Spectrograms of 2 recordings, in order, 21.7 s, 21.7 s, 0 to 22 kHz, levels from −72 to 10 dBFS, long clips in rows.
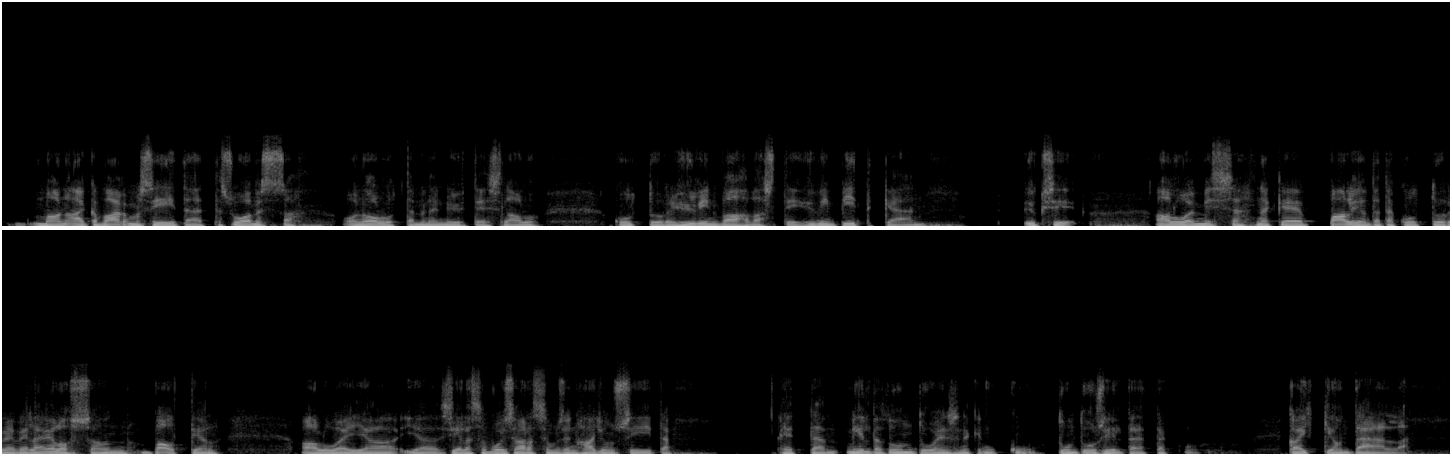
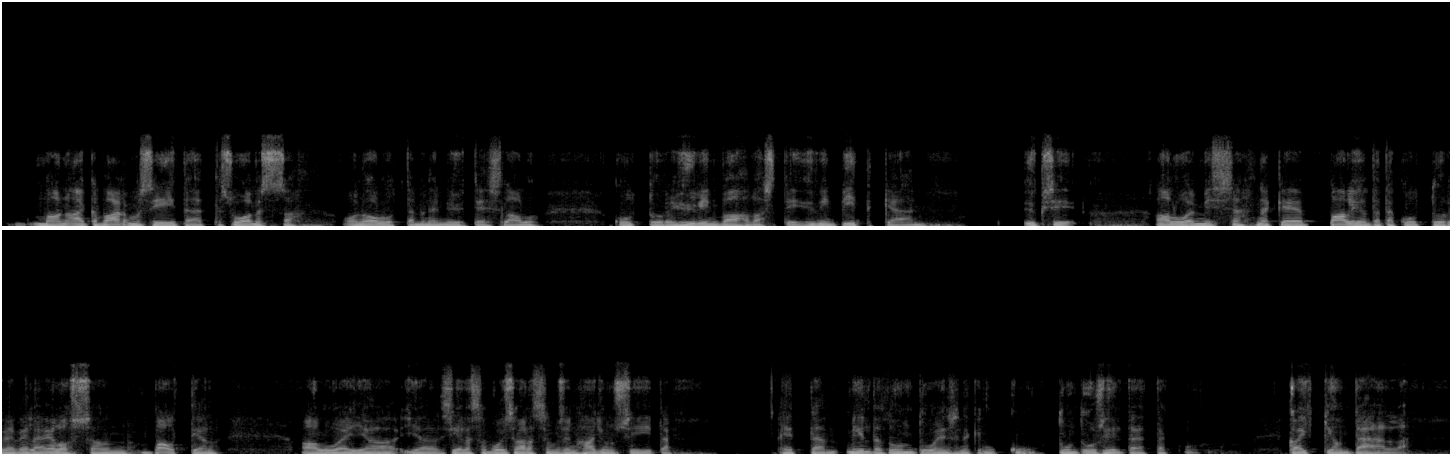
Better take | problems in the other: first | garbled, watery; badly; nothing above 7.5 kHz; slightly in the first

